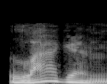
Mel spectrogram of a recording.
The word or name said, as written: laggin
